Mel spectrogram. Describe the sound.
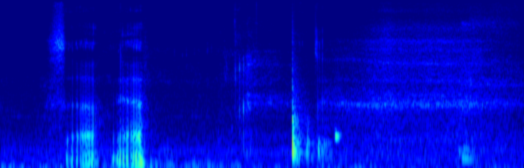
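Big Wave Golden Ale by Kona Brewing Company poured into a glass: a few clicks and handling knocks, then a steady foamy hiss of liquid filling the glass for a couple of seconds, with brief murmured voices at the start.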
